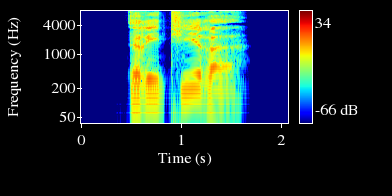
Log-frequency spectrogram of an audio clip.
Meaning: inflection of irritieren: 1. first-person singular present 2. first/third-person singular subjunctive I 3. singular imperative
- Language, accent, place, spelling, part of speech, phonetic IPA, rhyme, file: German, Germany, Berlin, irritiere, verb, [ɪʁiˈtiːʁə], -iːʁə, De-irritiere.ogg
